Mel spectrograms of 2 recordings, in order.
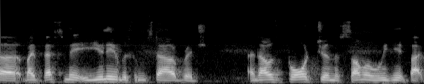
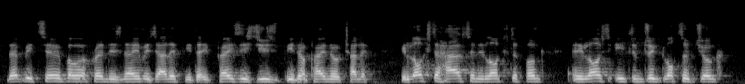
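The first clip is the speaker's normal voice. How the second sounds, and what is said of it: Put-on Stourbridge Black Country accent. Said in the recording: “I did a rap in the Stourbridge accent.”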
